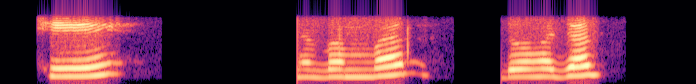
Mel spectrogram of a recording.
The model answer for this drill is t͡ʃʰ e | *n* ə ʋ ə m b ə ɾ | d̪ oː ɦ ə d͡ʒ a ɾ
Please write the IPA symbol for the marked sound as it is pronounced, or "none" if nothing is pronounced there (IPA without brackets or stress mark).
n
